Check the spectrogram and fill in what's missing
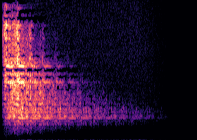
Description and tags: Knife slapback
Sharpening a knife with added delay and reverb.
